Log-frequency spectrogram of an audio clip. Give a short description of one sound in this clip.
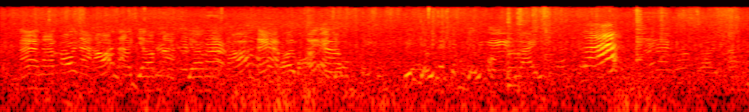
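Several women talk with animation close by.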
